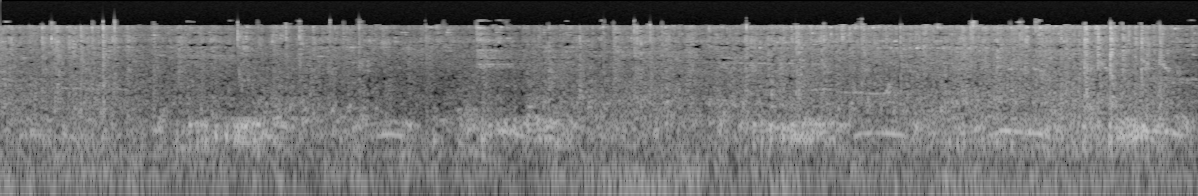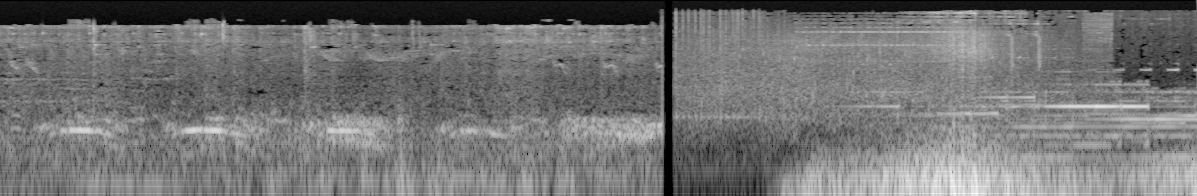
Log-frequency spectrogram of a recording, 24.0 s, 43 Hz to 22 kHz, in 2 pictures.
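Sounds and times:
pigeon cooing: 0:00.0 - 0:06.1, 0:07.0 - 0:18.6.

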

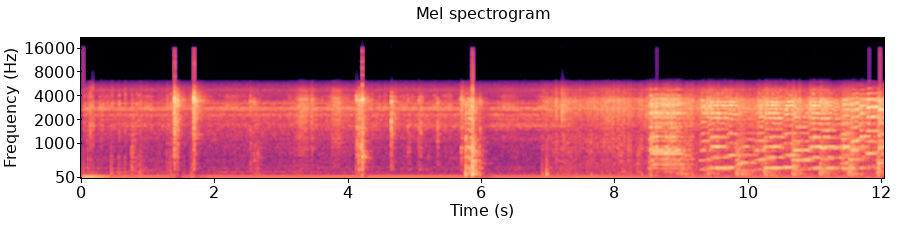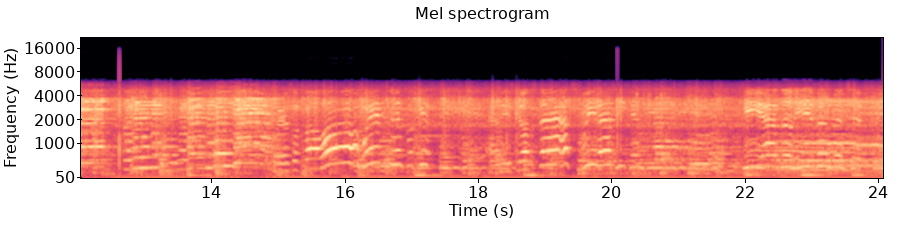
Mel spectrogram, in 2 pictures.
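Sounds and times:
record clicks and pops: 0:00.0 - 0:02.8, 0:03.4 - 0:06.2, 0:06.8 - 0:24.0
record surface hiss: 0:00.0 - 0:24.0
orchestral music: 0:08.6 - 0:15.2.

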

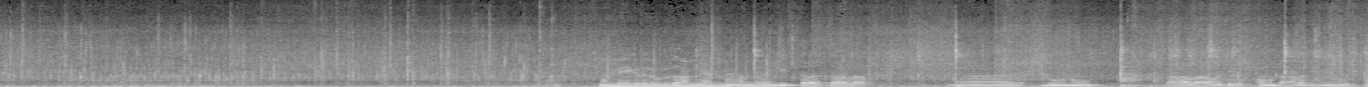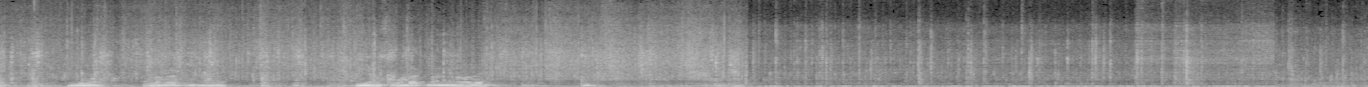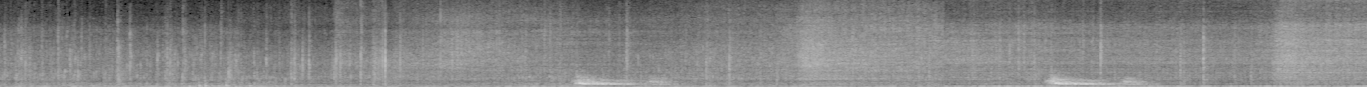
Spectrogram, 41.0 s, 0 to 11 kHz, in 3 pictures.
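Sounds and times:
food sizzling in a wok: 0:00.0 - 0:41.0
metal spatula scraping wok: 0:07.4 - 0:21.2
animal crying out: 0:33.1 - 0:34.2, 0:37.8 - 0:39.0.

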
